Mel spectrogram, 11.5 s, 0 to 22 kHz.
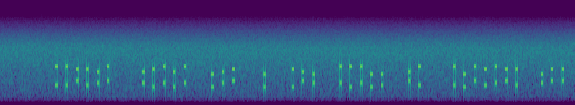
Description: DTMF, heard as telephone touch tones, dialled by machine, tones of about 50 ms. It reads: BB#68D 83C2C 18# 1 307 CAC14 0B B1D6C#6 7##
